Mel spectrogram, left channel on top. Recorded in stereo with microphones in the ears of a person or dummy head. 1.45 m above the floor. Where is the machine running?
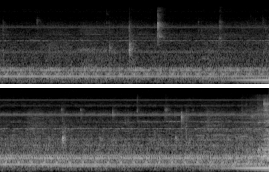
50° right (ahead or behind), 1.2 m.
